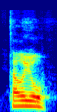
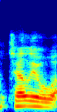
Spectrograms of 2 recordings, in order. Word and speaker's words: Tilio: I've got a wee bit of a deep dive in here on, how do you pronounce this guy's name? Is it Tilio? Tilio.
